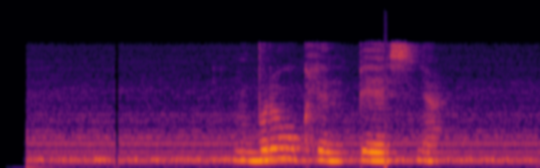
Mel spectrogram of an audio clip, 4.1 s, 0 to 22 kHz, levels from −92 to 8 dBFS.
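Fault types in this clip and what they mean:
Gap between stream segments: adjacent segments' timestamps leave a hole the player fills with silence, so nothing is lost but time is inserted. Here two hard-edged dropouts, 0.86 to 0.89 s (about 24 ms) and at 2.88 s (about 12 ms), fall 2 s apart, matching the segment length.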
